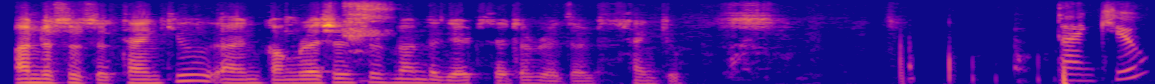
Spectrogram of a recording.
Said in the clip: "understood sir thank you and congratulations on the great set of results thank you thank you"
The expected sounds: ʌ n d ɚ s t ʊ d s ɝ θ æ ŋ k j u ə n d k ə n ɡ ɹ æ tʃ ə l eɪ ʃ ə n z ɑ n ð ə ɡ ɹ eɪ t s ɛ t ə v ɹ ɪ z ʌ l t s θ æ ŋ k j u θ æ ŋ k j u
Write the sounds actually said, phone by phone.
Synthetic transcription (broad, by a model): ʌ n d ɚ s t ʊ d s ɝ t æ ŋ k j u ə n d k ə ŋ ɡ ɹ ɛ ʃ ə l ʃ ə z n ɑ n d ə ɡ eɪ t s ɛ t ə v ɹ ɪ z ʌ l t s t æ ŋ k j u t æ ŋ k j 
